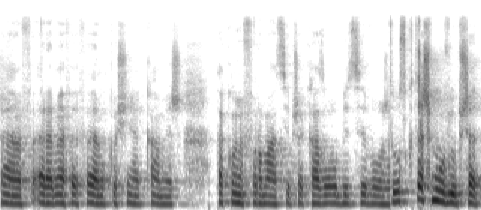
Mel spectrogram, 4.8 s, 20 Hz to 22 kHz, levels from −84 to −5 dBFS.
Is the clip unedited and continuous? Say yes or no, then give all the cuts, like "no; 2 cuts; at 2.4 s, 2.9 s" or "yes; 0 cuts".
no; 1 cut; at 3.9 s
